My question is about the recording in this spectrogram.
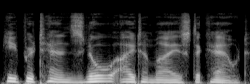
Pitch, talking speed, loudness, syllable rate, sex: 105 Hz, 120 wpm, -16 LUFS, 4.2 syllables/s, male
